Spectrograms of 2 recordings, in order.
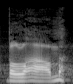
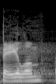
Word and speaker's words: Balaam: Sometimes we pronounce his name Balaam, right, if we're going to be American about it. But in Hebrew, it's Balaam.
